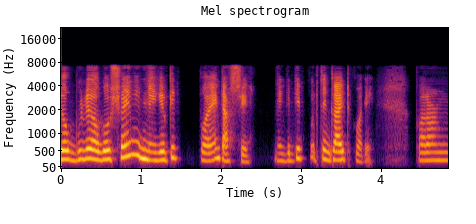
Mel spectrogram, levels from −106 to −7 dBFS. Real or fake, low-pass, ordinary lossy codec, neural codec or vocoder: fake; 7.2 kHz; none; codec, 16 kHz, 1.1 kbps, Voila-Tokenizer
